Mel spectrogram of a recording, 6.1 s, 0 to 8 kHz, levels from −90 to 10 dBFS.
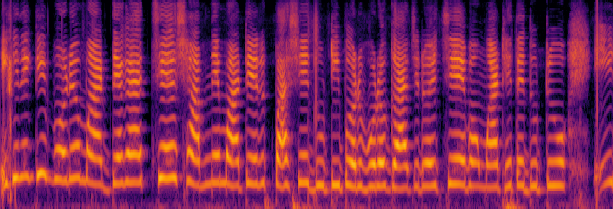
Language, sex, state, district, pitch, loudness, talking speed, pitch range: Bengali, female, West Bengal, Purulia, 360 Hz, -13 LUFS, 175 wpm, 340-395 Hz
